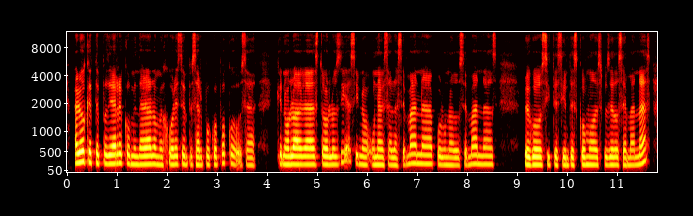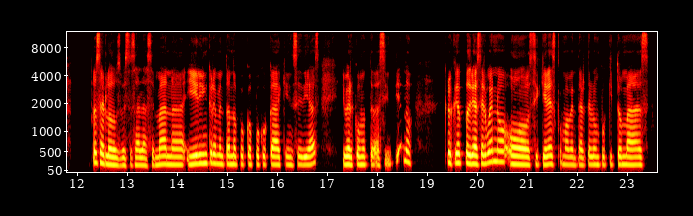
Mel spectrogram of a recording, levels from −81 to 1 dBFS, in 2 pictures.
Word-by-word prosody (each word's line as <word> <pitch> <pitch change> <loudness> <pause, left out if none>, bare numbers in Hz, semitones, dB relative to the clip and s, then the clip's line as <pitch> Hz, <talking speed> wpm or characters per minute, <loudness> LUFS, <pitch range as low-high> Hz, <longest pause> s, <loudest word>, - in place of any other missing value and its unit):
algo 245 +3 +9
que 250 -2 +3
te 225 -2 +1
podría 215 -1 +4
recomendar 200 -3 +1
a 200 - +5
lo 200 0 +1
mejor 190 +1 -1
es 195 +1 -3
empezar 190 -2 -2
poco 195 0 -3
a 190 - -14
poco, 220 -2 -4
o - - -4
sea, 180 -1 -7 0.4
que 215 - -2
no 195 -1 +3
lo 200 - +6
hagas 195 0 +3
todos 195 -1 +2
los 190 0 -1
días, 270 +2 -5
sino 195 -3 -3
una 190 0 0
vez 180 0 -5
a 185 - -3
la 180 -1 -2
semana, 210 +2 -2
por 190 -1 -2
1 185 -1 -3
o - - -3
2 175 -1 -4
semanas, 200 +1 -3 0.5
luego 185 0 +5
si 190 +1 -5
te 190 0 -2
sientes 180 0 -3
cómodo 190 0 0
después 185 0 -4
de 185 - +2
2 185 -1 -1
semanas, 180 - -2 0.6
pues, 245 -2 +1
hacerlo 205 -5 +4
2 180 -2 +1
veces 175 0 -6
a 180 - +1
la 175 -1 -1
semana, 190 +1 -1
ir 200 +2 +3
incrementando 210 -3 0
poco 195 0 -4
a - - -11
poco 195 0 -4
cada 190 -2 +2
15 190 0 -5
días 190 +5 0 0.4
y - - -1
ver 190 -2 +5
cómo 190 -1 0
te - - -4
vas 175 - -3
sintiendo. 255 +3 -6 0.6
Creo 235 -1 +2
que 230 +1 +4
podría 215 -2 +5
ser 210 +2 +1
bueno 255 +2 +1
o 195 -2 +4
si 190 +1 -9
quieres 195 +1 0
como 195 -1 -7
aventártelo 185 +1 -3
un 190 - -4
poquito 190 0 -5
más 185 -1 -1
195 Hz, 195 wpm, -20 LUFS, 185-210 Hz, 0.6 s, algo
